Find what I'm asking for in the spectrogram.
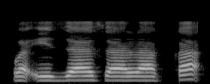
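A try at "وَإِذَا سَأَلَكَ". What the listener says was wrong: sa'alaka bukan salaka itu alif. Wa ida sa'alaka.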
